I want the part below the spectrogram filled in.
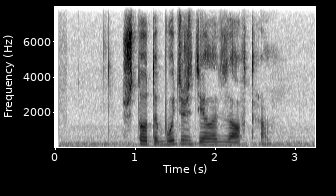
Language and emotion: Russian, neutral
